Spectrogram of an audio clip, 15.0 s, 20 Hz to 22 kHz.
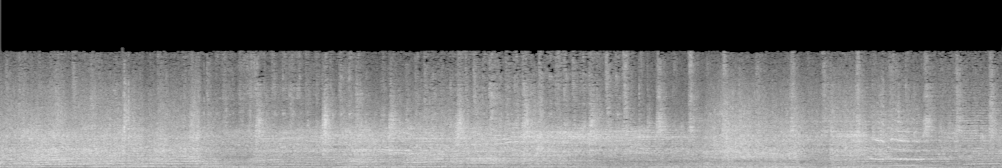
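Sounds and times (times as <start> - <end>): car engine revving: 0.0 - 15.0
loud show music: 0.0 - 15.0.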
